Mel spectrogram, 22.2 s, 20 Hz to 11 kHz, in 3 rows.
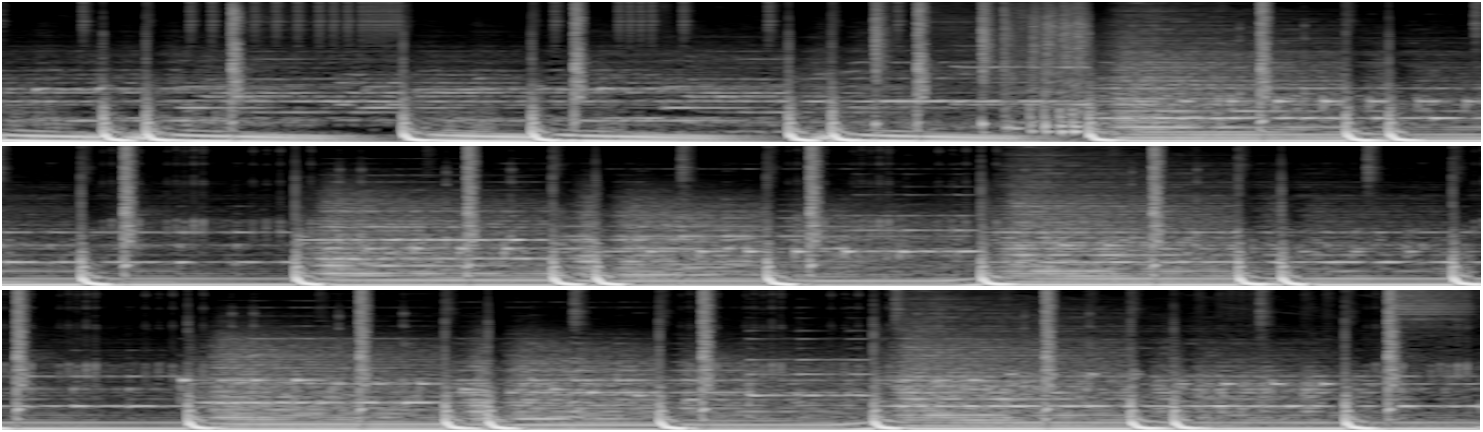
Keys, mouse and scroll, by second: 1.1 click, 2.4 ctrl+Page_Down, 6.6 click, 9.8 scroll up 1, 11.3-20.8 drag, 20.8-21.8 scroll up 1, 21.8 click, 22.0-22.1 scroll up 1.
